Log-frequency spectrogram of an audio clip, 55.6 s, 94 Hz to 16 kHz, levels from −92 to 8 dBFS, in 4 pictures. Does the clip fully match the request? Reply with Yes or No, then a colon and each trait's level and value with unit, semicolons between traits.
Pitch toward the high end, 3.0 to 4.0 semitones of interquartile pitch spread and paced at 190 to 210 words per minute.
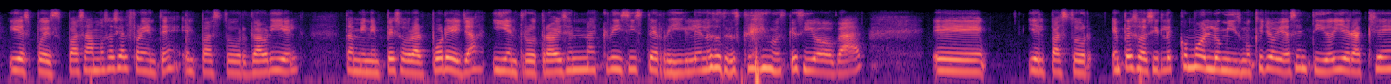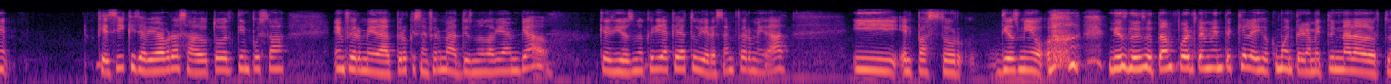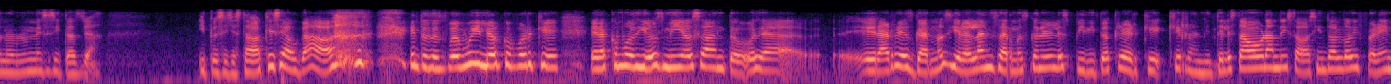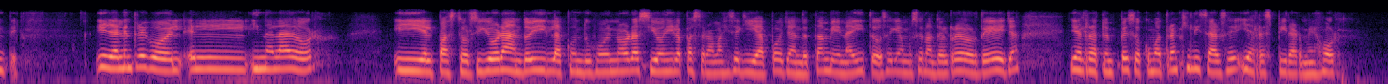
Yes: high, 220 Hz; average, 3.3 semitones; average, 195 wpm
